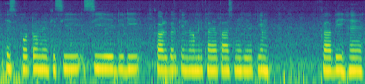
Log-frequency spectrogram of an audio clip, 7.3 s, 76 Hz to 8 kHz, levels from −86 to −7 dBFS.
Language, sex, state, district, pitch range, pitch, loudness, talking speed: Hindi, male, Rajasthan, Bikaner, 165-175 Hz, 170 Hz, -15 LUFS, 150 wpm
